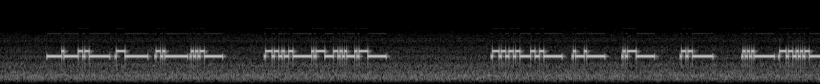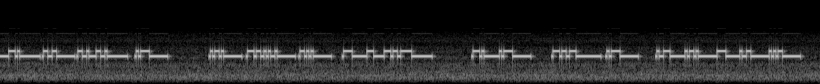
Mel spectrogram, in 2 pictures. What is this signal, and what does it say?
TTY/TDD text telephone tones (45.45 baud Baudot), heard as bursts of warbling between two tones, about 400 Hz shift, 1600 Hz centre. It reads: LOGS WERE LIKELY SHIPPED FROM THE MEADOWS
